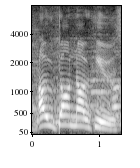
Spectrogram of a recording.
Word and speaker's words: O'Donoghue's: O'Donoghue's. Oh dear. So you have to say it fast.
